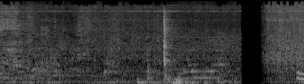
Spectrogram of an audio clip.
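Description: Spices frying in hot oil for a cauliflower curry give a steady, close hiss of sizzling, broken by one sharp clink and a brief silent gap near the end.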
